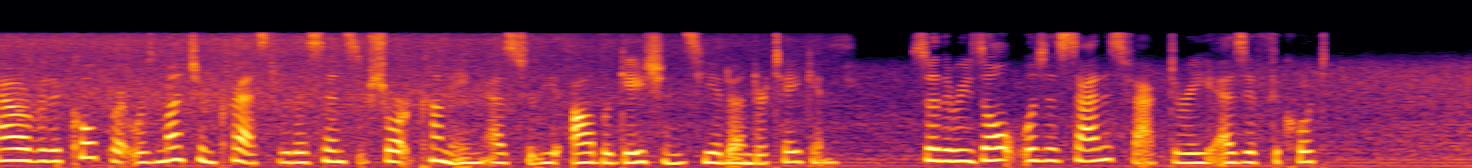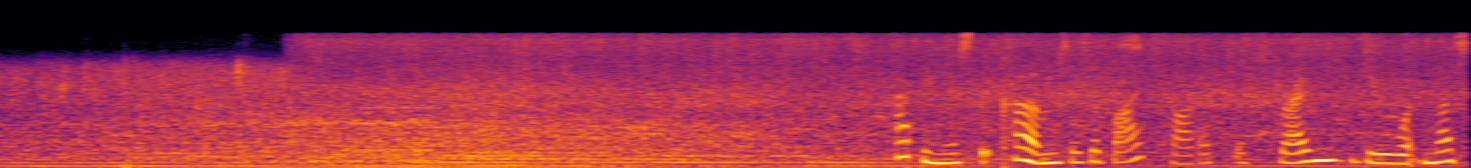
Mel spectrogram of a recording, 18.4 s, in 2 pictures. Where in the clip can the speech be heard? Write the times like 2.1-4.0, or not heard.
0.0-8.3, 14.8-18.3.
